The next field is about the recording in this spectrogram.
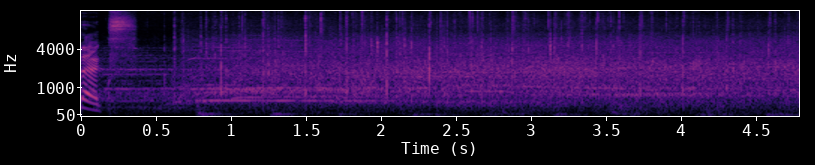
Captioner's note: audience applaud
